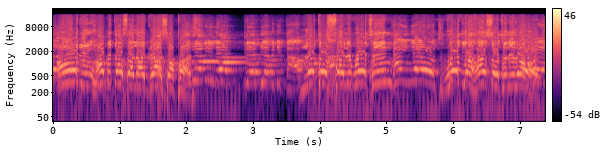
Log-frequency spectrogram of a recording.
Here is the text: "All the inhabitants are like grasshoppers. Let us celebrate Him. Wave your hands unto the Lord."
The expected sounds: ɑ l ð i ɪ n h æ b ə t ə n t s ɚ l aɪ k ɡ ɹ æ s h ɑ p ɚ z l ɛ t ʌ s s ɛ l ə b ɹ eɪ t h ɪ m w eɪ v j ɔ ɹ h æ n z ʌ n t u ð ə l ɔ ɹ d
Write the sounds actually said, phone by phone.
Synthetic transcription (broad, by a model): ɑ l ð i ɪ n h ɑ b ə t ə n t s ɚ n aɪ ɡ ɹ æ s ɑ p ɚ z l ɛ t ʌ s s ɛ l ə b ɹ eɪ t h ɪ m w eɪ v j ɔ h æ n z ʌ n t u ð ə l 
